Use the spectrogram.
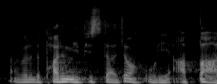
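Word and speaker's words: אבא: 부르짖는다 이렇게 소개하고 있습니다 어 발음이 정말 비슷해요 아람인데용 아빠 할 때 아빠 그 마치 어린아이가 부모에게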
